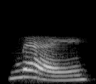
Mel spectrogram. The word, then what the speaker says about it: nej: তো জানি না ইংলিশ নেই নেই NEJ এটা তো নেজ হওয়ার কথা বাট ইটস নেই কারণ যে প্রোনাউন্সিয়েশন কিন্তু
